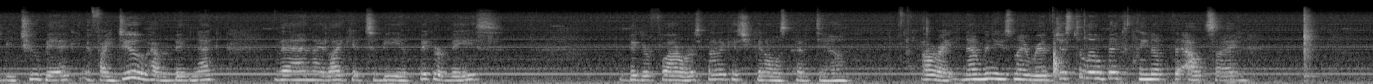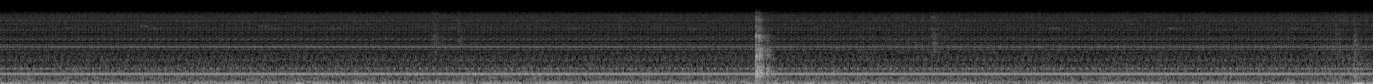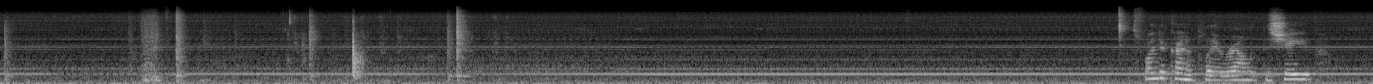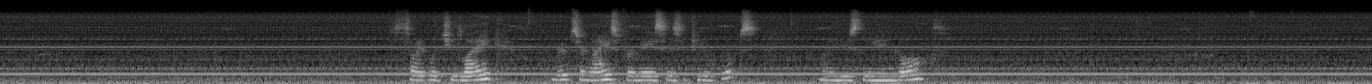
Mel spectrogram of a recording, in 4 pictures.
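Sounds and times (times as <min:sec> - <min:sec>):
potter's wheel motor humming: 0:00.0 - 0:54.9.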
